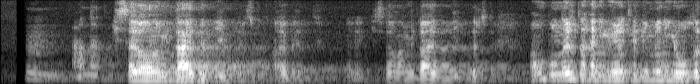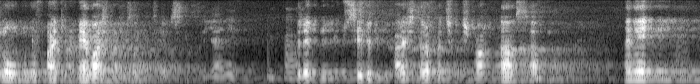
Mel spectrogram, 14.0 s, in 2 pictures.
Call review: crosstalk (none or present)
none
